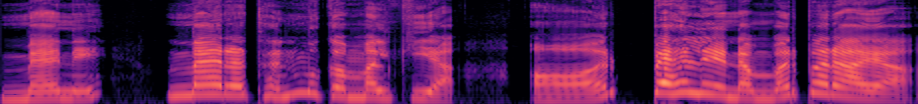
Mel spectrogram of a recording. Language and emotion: Urdu, happy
